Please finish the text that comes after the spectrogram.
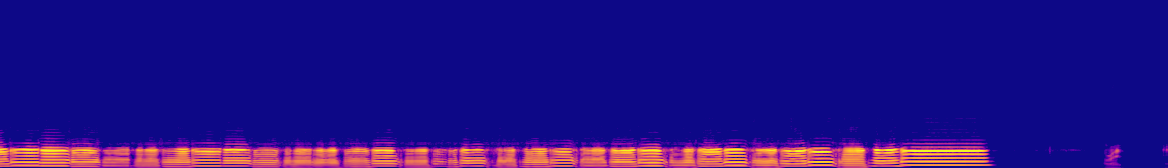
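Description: A brass instrument plays a practice drill of rising and falling triplet note groups, clear and close in a quiet room, followed by a short pause and a faint stray sound.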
